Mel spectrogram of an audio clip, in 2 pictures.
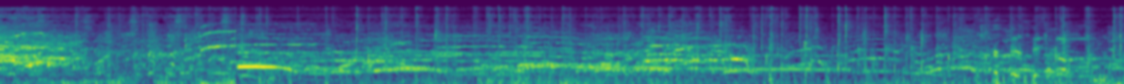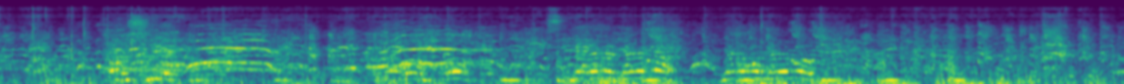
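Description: A lively crowd of young women and men cheers and laughs nearby.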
